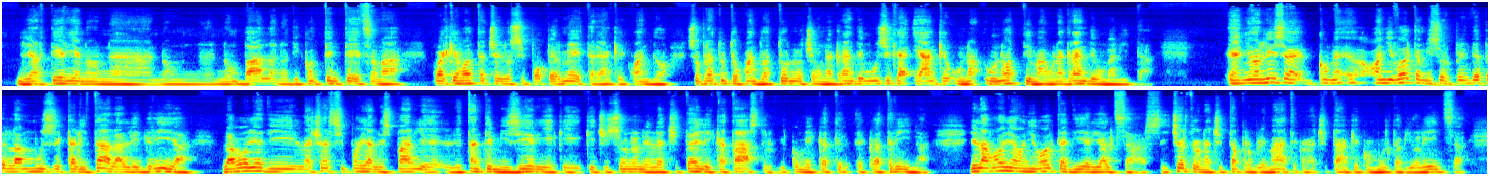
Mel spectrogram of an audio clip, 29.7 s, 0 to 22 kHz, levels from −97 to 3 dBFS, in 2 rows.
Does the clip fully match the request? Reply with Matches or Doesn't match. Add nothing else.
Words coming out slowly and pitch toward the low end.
Doesn't match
